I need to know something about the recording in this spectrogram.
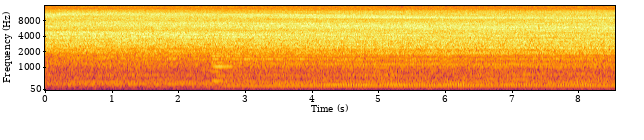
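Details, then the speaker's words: Long-reach end mill in a heat shrink holder side-milling: steady high spindle tone under an even hissing cut, no squeal or chatter; cutting as well as or better than a short end mill chucked to the shank. "I would argue that this is cutting just as well if not better than a super short endmill chucked in all the way up in the shank right to the cutter [Music] head"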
